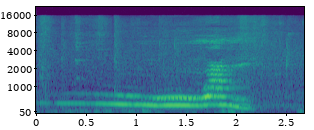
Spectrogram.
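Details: Pet Alaskan Malamute named Luoluo responding to its bedridden, sick owner: a drawn-out howl that slides slowly lower, swells louder, then falls sharply at the close, over faint indoor room noise.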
